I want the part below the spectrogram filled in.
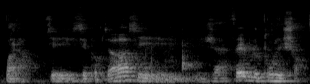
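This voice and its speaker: A woman's voice: low-pitched, normal speed, vocal fry. A woman chatting casually and ramblingly to her viewers while she crafts, with playful asides. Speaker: YouTube craft vlogger. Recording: roomy echo, noisy background with clicks.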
